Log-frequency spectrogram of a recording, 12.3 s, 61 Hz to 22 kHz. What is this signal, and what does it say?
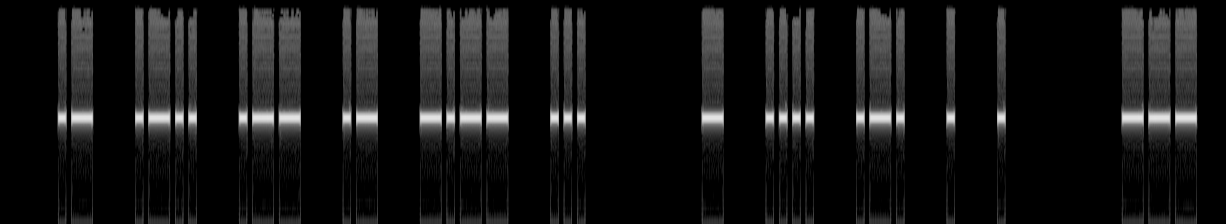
Morse code, heard as a keyed tone, about 18 wpm, spaced as for 12 wpm, 1000 Hz. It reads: ALWAYS THREE O
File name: qotdfiles / 12wpm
